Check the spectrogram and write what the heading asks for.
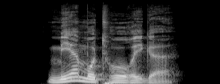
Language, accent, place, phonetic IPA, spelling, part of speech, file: German, Germany, Berlin, [ˈmeːɐ̯moˌtoːʁɪɡə], mehrmotorige, adjective, De-mehrmotorige.ogg
- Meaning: inflection of mehrmotorig: 1. strong/mixed nominative/accusative feminine singular 2. strong nominative/accusative plural 3. weak nominative all-gender singular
